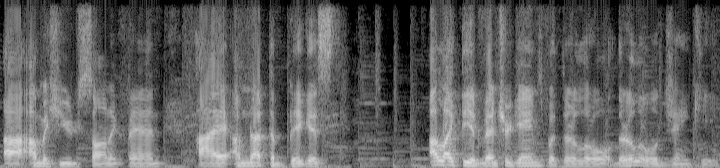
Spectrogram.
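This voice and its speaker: Vtuber guy with a deeper voice, rambles and restarts a lot, lil bit of music under it. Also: normal speed, a bit bright. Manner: rambling, filler-heavy, frequent restarts. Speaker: vtuber guest. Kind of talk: casual interview chat.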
